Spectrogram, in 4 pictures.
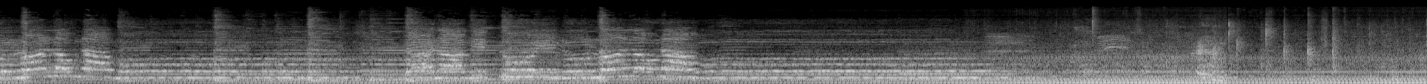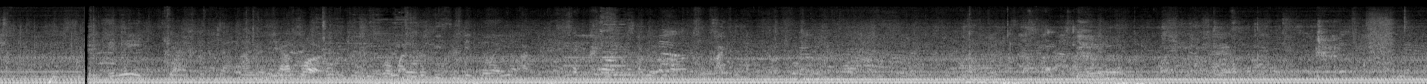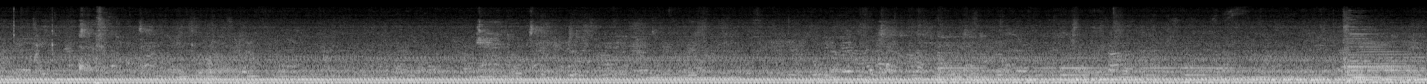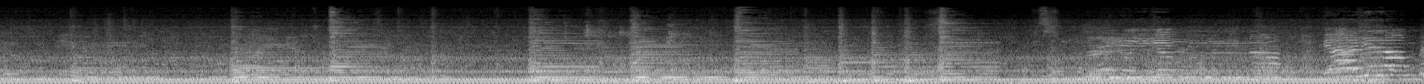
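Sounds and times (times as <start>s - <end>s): young women singing a hymn: 0.0s - 10.7s, 37.6s - 44.0s, 53.3s - 57.0s
instrumental accompaniment: 37.0s - 57.0s.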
